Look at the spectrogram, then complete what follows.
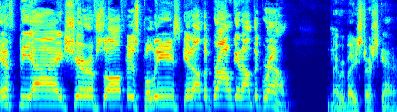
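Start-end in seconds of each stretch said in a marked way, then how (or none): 0.0-4.4 very high, loud yelling. Retelling a raid and how he yelled at the men running out: retelling a yell. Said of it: "and I start yelling".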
